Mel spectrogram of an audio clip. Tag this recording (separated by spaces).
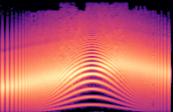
Psy sci-fi synth psychedelic psytrance synthesis sound-design effect fx digital noise sfx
